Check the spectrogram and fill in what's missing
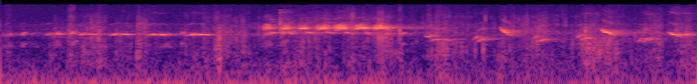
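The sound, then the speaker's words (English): A mockingbird calls repeatedly to its mate in bright, high chirping phrases, one rising into a rapid trill, carried over a steady background hiss with no one speaking. “That's the call of a mockingbird.”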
